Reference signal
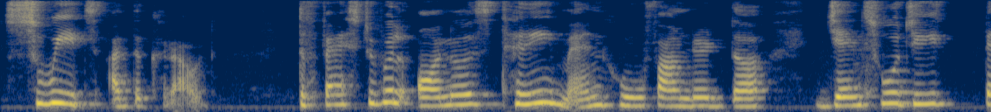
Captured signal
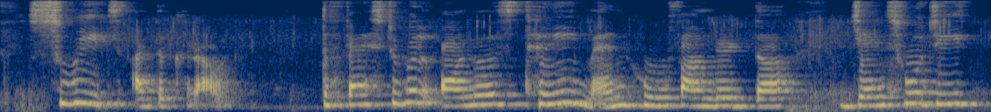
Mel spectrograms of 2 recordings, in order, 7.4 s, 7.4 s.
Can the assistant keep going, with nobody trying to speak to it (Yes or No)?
Yes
